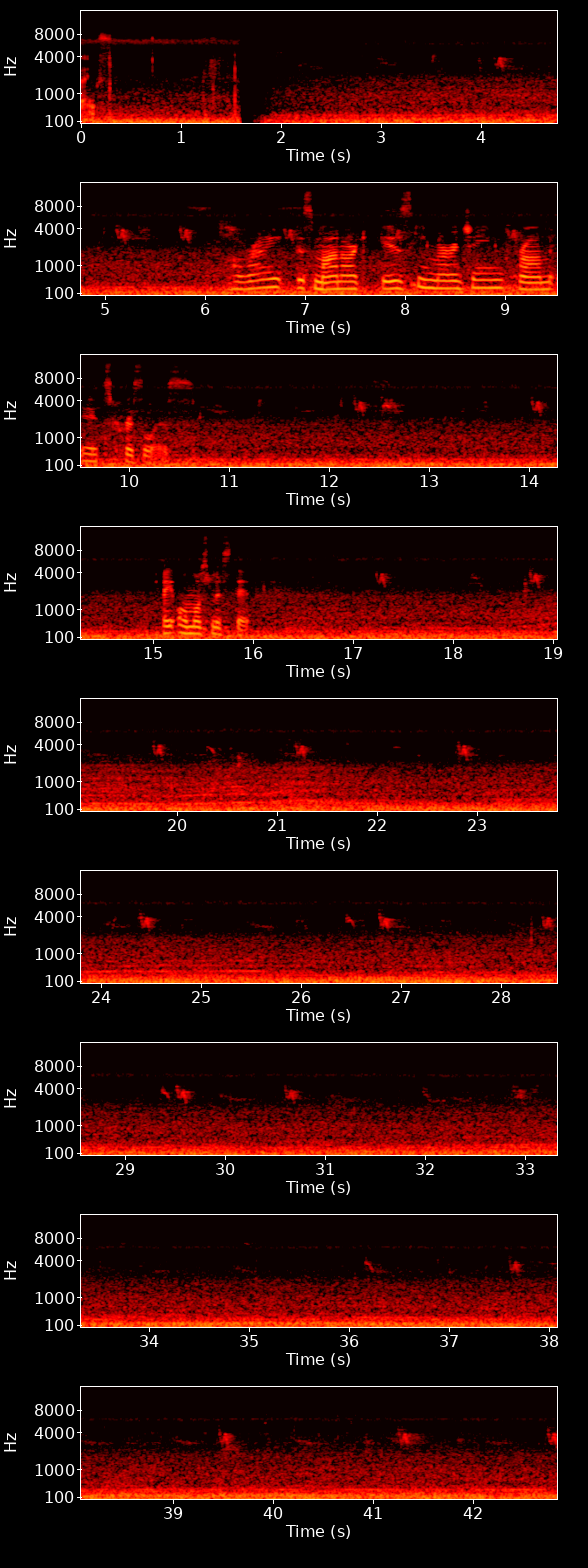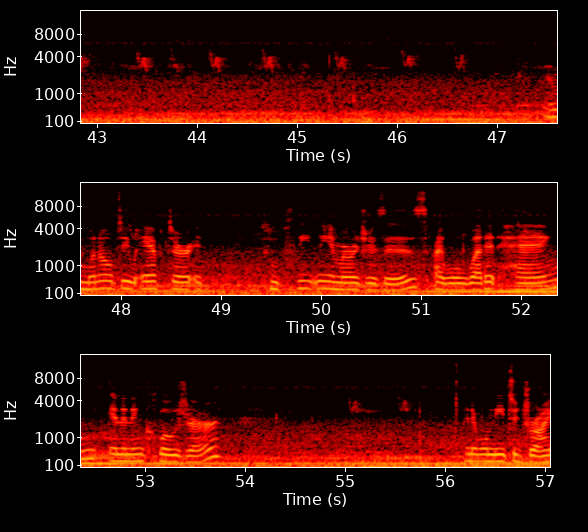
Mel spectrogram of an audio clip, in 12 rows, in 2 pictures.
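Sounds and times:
insect drone: 0.0 - 57.0
short insect chirps: 10.6 - 47.2.

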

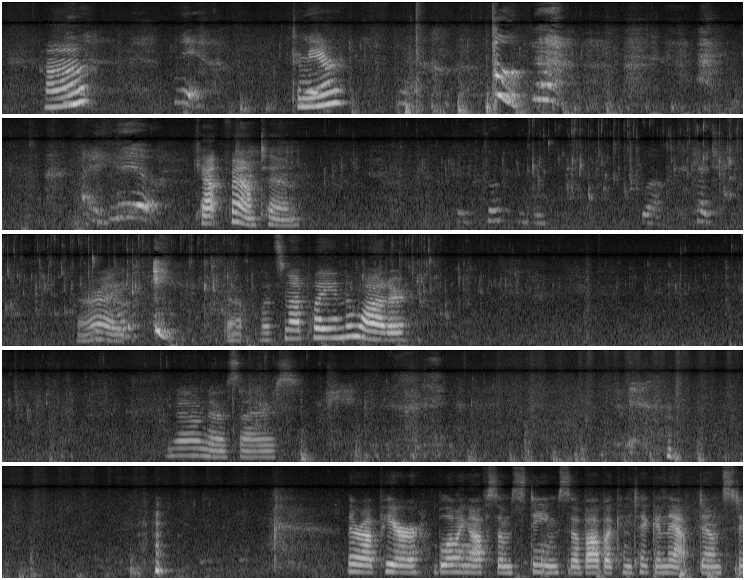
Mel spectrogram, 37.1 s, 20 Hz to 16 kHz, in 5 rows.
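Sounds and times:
young child's wordless voice: 1.7 - 2.2, 4.0 - 5.8, 8.2 - 9.2, 11.9 - 13.0, 13.8 - 14.8, 15.8 - 16.7
water trickling in fountain: 9.4 - 25.1
bare feet running on carpet: 25.5 - 31.5, 34.8 - 37.0.

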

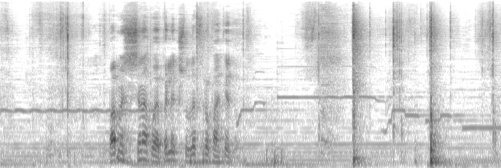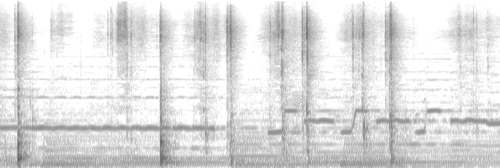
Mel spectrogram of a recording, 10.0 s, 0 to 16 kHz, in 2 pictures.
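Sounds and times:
soft background music: 0.0 - 10.0
cards snapping on table: 3.1 - 5.4, 6.2 - 9.8.

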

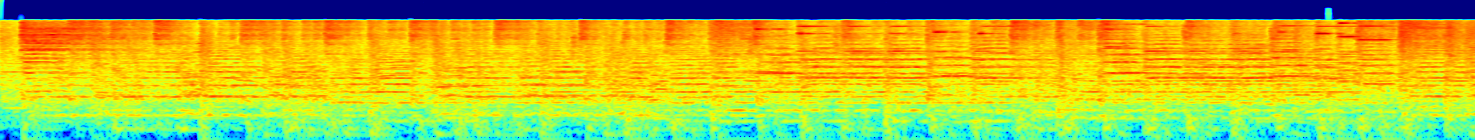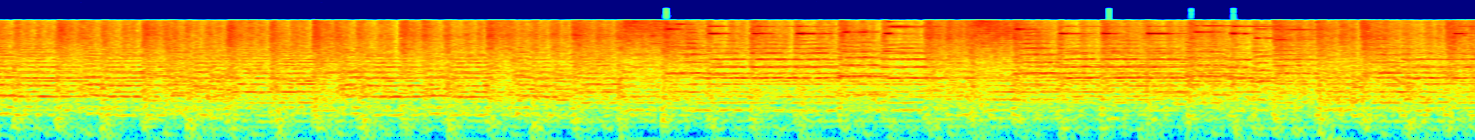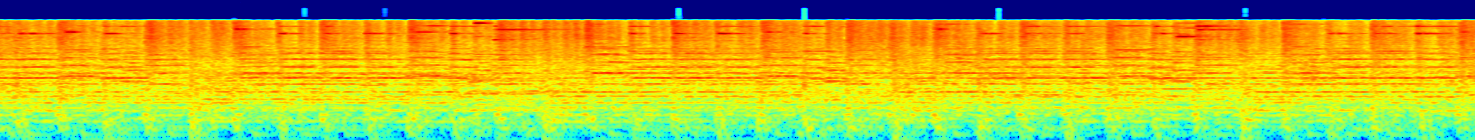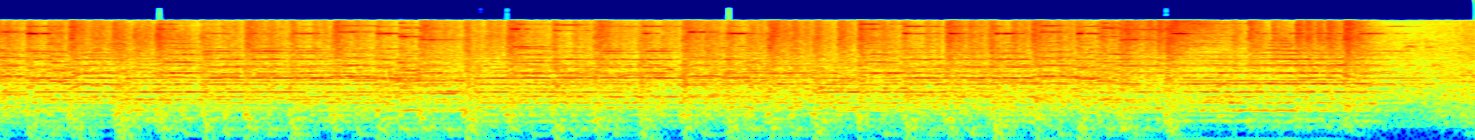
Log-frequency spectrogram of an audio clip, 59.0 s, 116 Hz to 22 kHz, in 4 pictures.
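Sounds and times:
wind band playing chords: 0.0 - 59.0.

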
